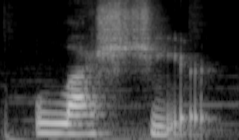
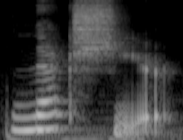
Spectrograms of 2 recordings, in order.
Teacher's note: When one word ends on a T and another begins on a Y, we just add this ch sound.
